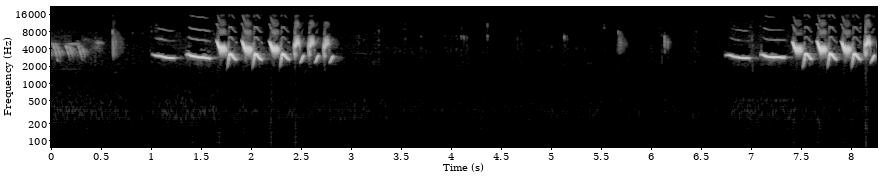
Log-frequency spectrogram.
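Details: Vesper sparrow delivering two songs separated by about four seconds of silence. Each begins with a pair of level whistles, then breaks into quick, descending slurred notes that form a sparkling trill.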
